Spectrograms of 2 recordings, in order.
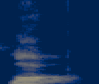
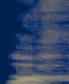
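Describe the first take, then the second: First: Loch ending in a hard k, like lock; working-class Glasgow pronunciation. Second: Loch with a rasped Scottish ch at the end; middle-class Glasgow pronunciation. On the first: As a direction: close loch with a k stop. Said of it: "Working class". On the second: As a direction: end loch on a throaty fricative, not a k. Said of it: "will say things like loch". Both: Shown as a demonstration.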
